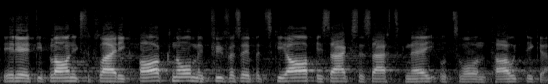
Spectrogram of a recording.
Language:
Swiss German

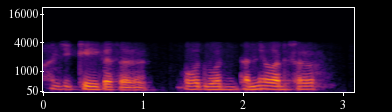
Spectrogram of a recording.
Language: Punjabi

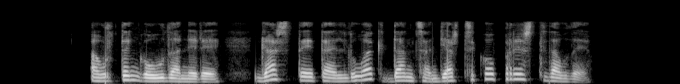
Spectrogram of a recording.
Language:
Basque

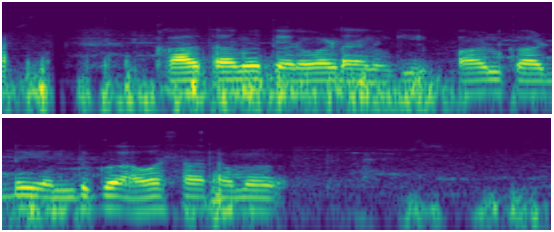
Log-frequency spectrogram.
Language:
Telugu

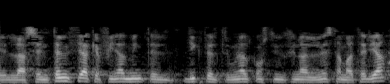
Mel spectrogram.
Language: Spanish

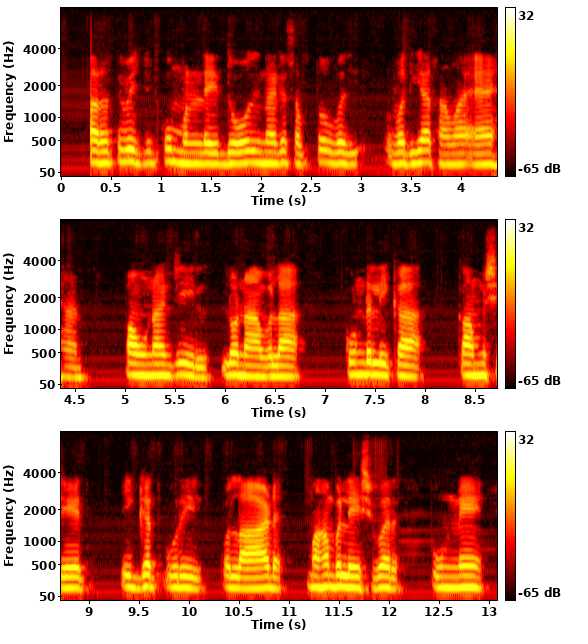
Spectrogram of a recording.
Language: Punjabi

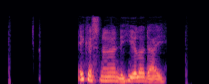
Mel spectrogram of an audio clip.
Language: Western Frisian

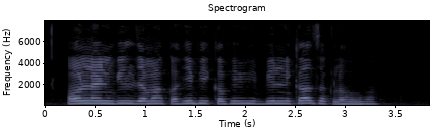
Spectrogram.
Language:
Magahi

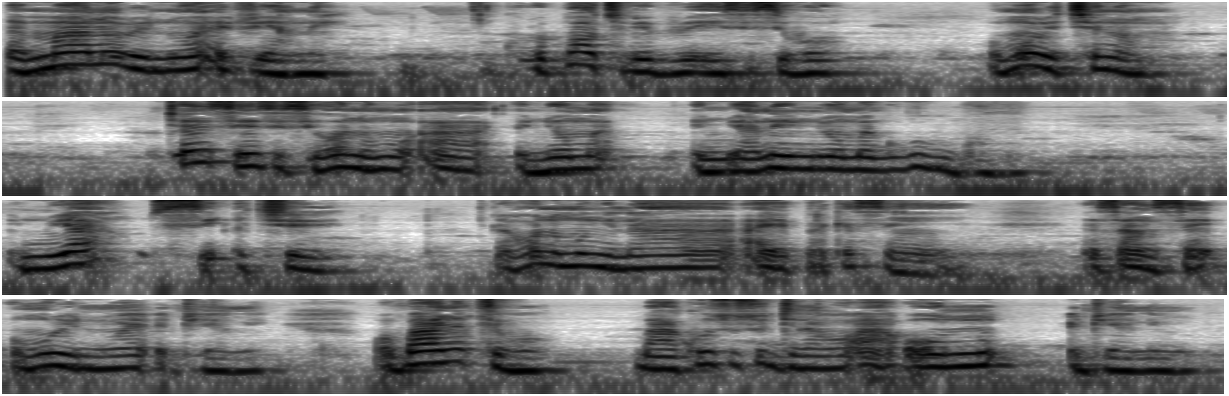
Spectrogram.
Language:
Akan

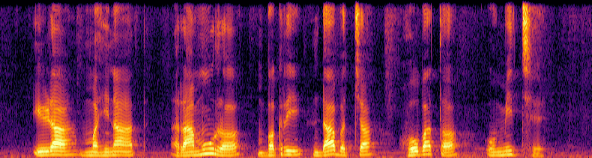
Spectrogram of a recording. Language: Magahi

